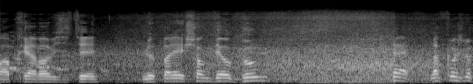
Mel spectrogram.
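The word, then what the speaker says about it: Changdeokgung: Bon, après avoir visité le palais Shangdeogong, la fois je le prononce bien, il y a une bagnole qui passe.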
